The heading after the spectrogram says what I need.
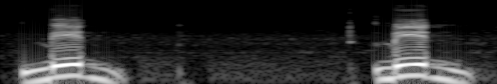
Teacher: دال کے اوپر شد ہے، دال پر کلکلا بھی ہوگا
